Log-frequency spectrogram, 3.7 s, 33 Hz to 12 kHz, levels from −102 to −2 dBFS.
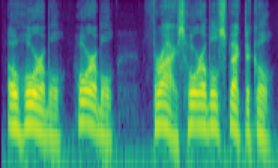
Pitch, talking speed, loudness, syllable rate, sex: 135 Hz, 95 wpm, -16 LUFS, 5.2 syllables/s, male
